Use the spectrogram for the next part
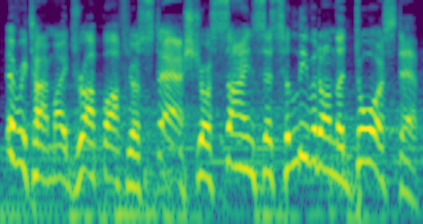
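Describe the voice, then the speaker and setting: Casting: man to play kindly old wizard, higher-pitched, grand and earnest, fantasy parody audio, light music underneath. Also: animated. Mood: wry, solemn. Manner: grand, drawn-out storybook phrasing. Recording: music playing behind.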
